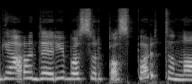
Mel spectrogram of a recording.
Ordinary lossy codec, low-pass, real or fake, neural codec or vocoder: AAC, 64 kbps; 14.4 kHz; fake; codec, 44.1 kHz, 2.6 kbps, SNAC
